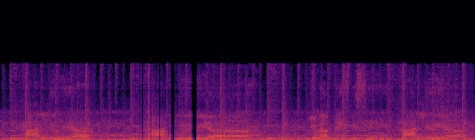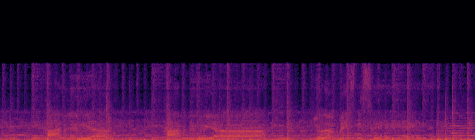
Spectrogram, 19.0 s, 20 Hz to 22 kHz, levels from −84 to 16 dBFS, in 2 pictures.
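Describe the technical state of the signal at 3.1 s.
At 3.1 s the audio sits inside repeated stalls (stutter), 2.69 to 3.94 s: the jitter buffer ran dry nine times, so the receiver extended the last sound, up to 106 ms at once, making it drag and stutter, with stretched frames appearing as flat smeared streaks on a spectrogram.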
